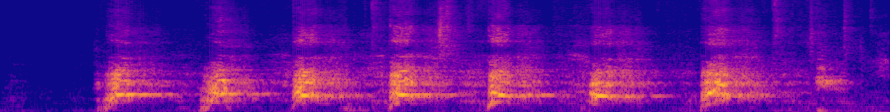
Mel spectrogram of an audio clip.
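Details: German Shepherd barking and jumping on evening guard duty at a farm to protect his area; a rapid, regular chain of eight rough barks, about two per second.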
